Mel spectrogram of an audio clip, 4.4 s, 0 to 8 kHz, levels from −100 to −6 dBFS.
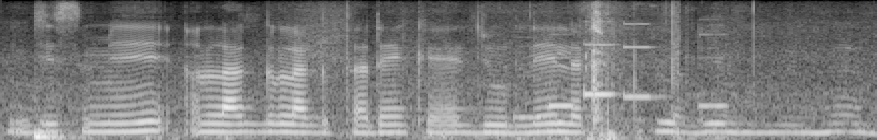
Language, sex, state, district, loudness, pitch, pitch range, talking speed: Hindi, female, Punjab, Fazilka, -22 LUFS, 175 Hz, 170-185 Hz, 110 wpm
